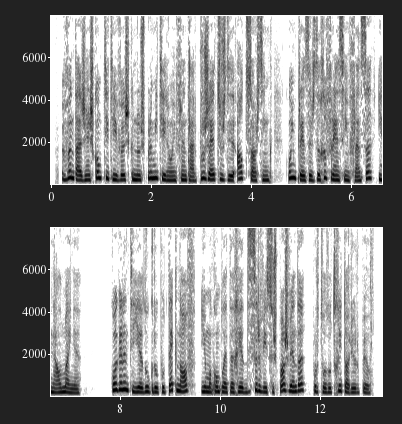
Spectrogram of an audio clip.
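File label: portuguese female narration; voice demos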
